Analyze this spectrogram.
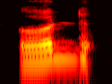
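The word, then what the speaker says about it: would: गया terrible snake that वुड वुड एल जिसमें वुड वाले में एल जो रहता है यह साइलेंट होता है।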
